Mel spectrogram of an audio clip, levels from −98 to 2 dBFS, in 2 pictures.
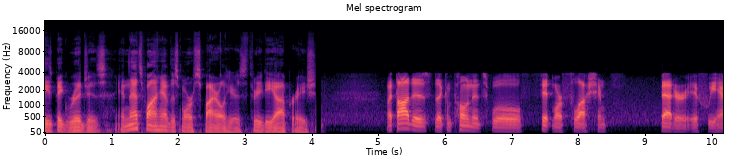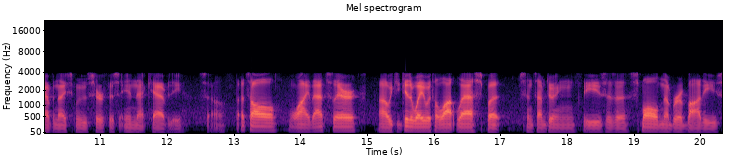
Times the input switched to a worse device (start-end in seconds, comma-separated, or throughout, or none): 4.07-20.34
